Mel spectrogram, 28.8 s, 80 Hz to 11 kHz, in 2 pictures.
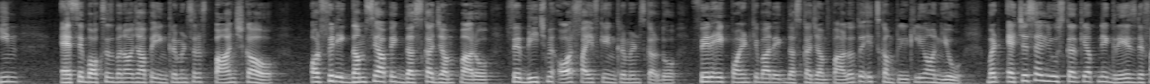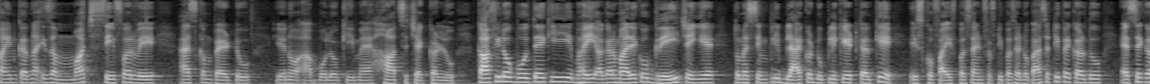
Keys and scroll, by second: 15.3 n, 15.8 shift+n, 25.3 shift+5, 28.1 shift+2.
